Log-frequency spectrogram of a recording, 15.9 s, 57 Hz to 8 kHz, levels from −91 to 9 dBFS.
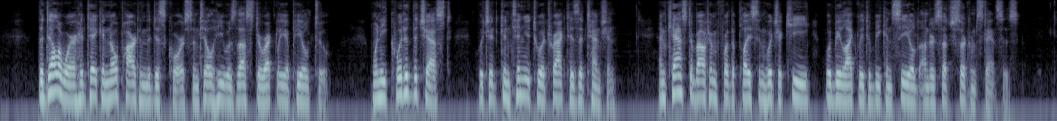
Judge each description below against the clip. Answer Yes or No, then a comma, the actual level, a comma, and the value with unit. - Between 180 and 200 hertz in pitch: No, low, 125 Hz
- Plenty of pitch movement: No, average, 3.1 semitones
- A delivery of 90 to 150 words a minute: No, average, 180 wpm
